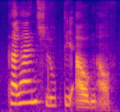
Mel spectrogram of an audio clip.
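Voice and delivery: plain reading voice

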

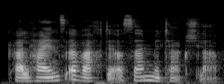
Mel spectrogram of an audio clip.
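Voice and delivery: usual speaking voice

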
